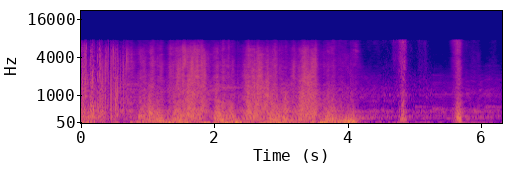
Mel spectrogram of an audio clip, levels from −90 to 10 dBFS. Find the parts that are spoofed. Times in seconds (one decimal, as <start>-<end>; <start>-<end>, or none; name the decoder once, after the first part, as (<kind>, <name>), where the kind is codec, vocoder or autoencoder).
0.7-4.5 (vocoder, Vocos); 5.3-6.3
